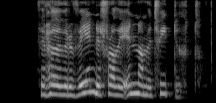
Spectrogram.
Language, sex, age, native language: Icelandic, male, 11, Icelandic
